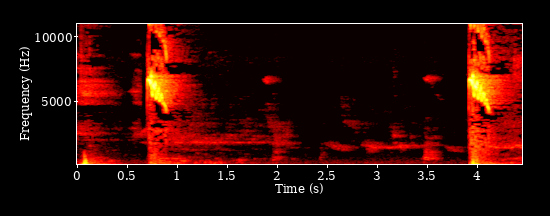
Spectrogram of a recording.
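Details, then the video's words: Female white-eye calling a male: two short, sharp, very high chirps about three seconds apart, each a quick downward-sliding note, with soft low knocks and otherwise silence. "TERIAKAN PLECI BETINA MEMANGGIL JANTAN"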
